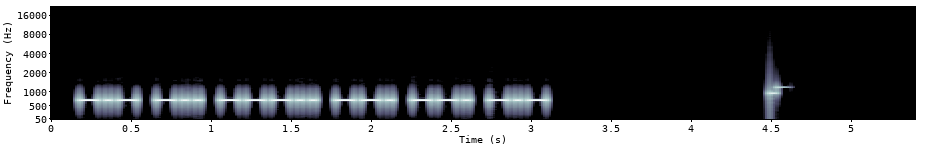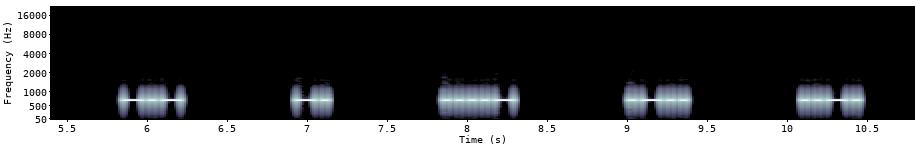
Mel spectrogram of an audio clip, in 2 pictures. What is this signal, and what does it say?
Morse code, heard as a keyed tone, about 31 wpm, spaced as for 16 wpm, 700 Hz. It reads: KD8GGK KN4LF
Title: USA Call Signs - 6 Characters - 6x Character Spacing - 30wpm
